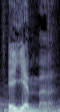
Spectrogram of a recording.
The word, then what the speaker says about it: EYM: Et cette semaine, tu as choisi le groupe AM. – Alors oui, ça s'écrit E-Y-M et ça se prononce AM.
